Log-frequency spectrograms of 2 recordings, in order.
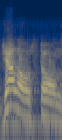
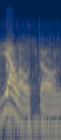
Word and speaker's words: Yellowstone: Out West we have Jello Stone Park wait a minute wait a minute that that's pronounced Yellowstone Don but I can see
